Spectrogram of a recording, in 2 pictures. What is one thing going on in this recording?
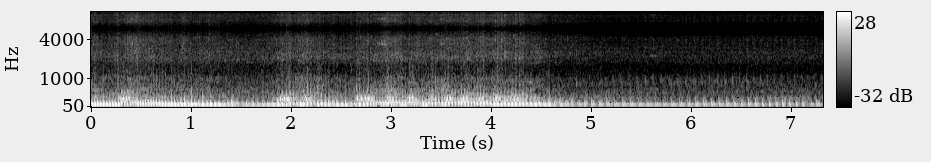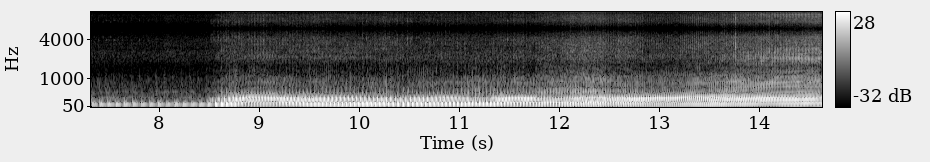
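A motorcycle engine idles and revs loudly close by.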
